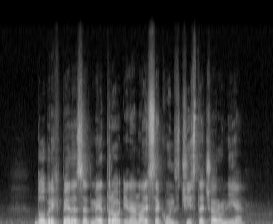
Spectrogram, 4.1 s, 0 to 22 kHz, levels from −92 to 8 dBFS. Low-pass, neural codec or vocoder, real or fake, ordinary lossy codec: 19.8 kHz; vocoder, 44.1 kHz, 128 mel bands every 512 samples, BigVGAN v2; fake; none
